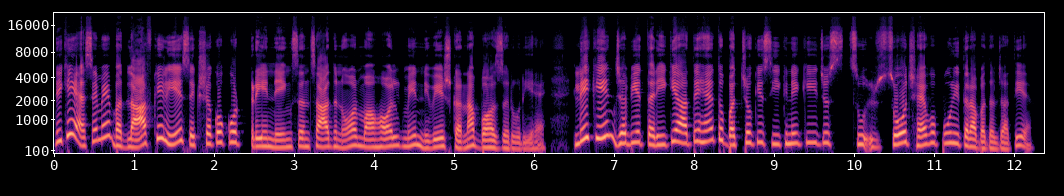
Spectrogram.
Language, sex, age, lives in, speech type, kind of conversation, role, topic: Hindi, female, 20-24, India, read, expert-assistant, expert, अलग-अलग देशों के स्कूलों में पढ़ाई के तरीके कौन से हैं, और इनमें से कौन सा तरीका बच्चों को सीखने में सबसे ज़्यादा मदद करता है?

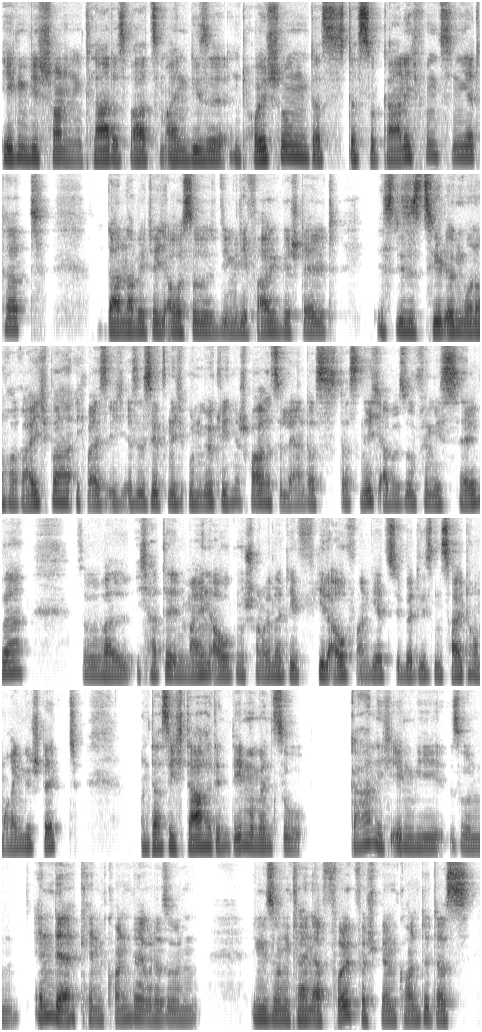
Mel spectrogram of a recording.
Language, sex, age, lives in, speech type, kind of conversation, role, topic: German, male, 20-24, Germany, conversation, advice, user, Was ist passiert, dass du nach einem Rückschlag oder Misserfolg deine Motivation verloren hast?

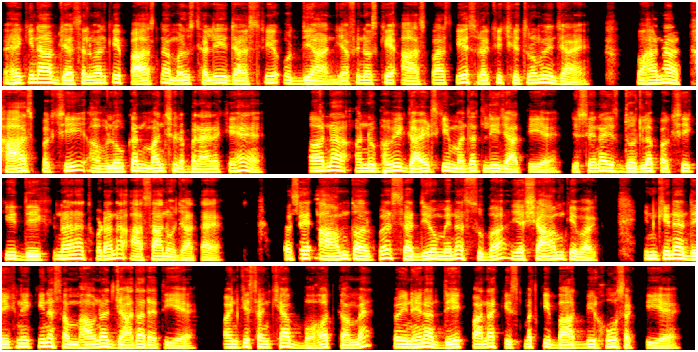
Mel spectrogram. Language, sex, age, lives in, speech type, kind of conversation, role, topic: Hindi, male, 30-34, India, read, expert-assistant, expert, क्या रेगिस्तान में ट्रेकिंग का अनुभव पहाड़ों जितना रोमांचक हो सकता है?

